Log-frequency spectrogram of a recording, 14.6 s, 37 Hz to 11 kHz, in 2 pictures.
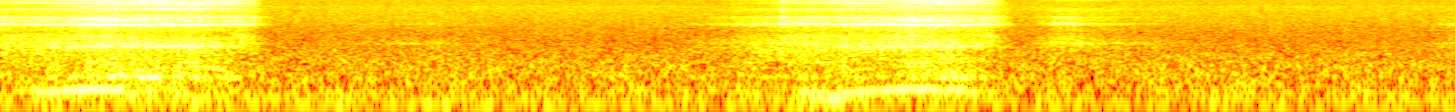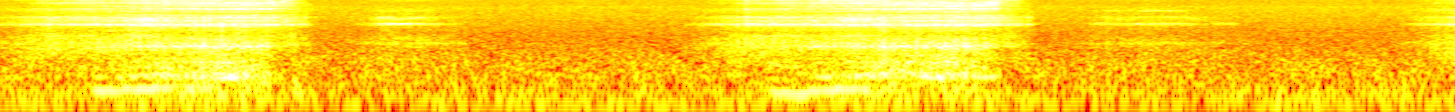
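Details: Real self-recorded sleep; person fell asleep fast and slept deeply, reportedly REM. Regular rasping snores with a faint follow-on snort, about 16 breaths a minute. Snoring during sleep.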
